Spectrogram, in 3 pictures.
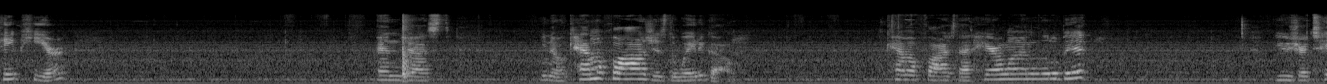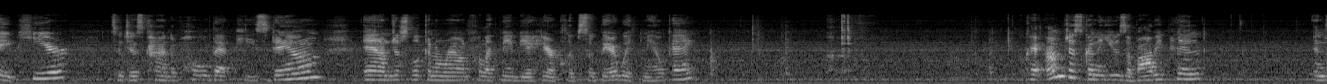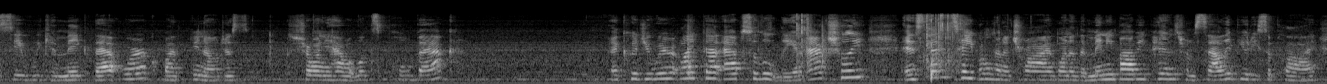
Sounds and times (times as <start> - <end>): Speech: 0.0 - 0.7, 3.8 - 4.5, 5.4 - 7.5, 8.9 - 10.9, 12.8 - 20.3, 23.5 - 25.4, 26.4 - 31.2, 32.6 - 39.8.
